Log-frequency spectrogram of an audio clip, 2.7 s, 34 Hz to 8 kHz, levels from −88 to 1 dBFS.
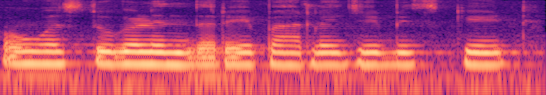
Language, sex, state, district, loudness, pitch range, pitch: Kannada, female, Karnataka, Bidar, -13 LUFS, 195-205 Hz, 195 Hz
